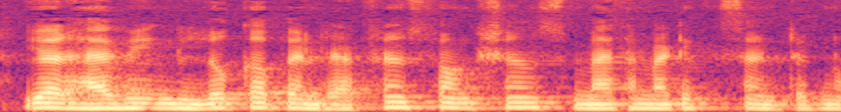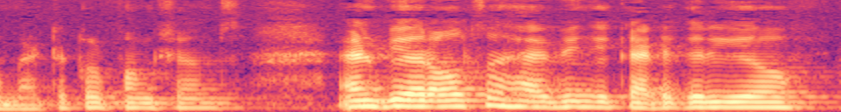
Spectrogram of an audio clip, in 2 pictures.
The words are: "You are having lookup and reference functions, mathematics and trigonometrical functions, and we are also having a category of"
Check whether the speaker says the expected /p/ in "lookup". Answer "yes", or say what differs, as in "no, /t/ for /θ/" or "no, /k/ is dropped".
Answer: yes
